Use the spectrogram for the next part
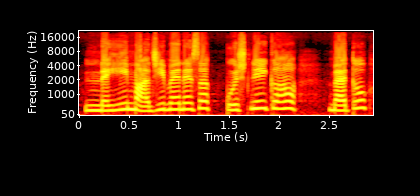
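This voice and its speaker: A woman voicing a gentle, meek young new bride who speaks politely and apologetically. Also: high voice, normal speed, clean tone, dry recording, studio quality, close to an everyday voice. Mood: pleading.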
